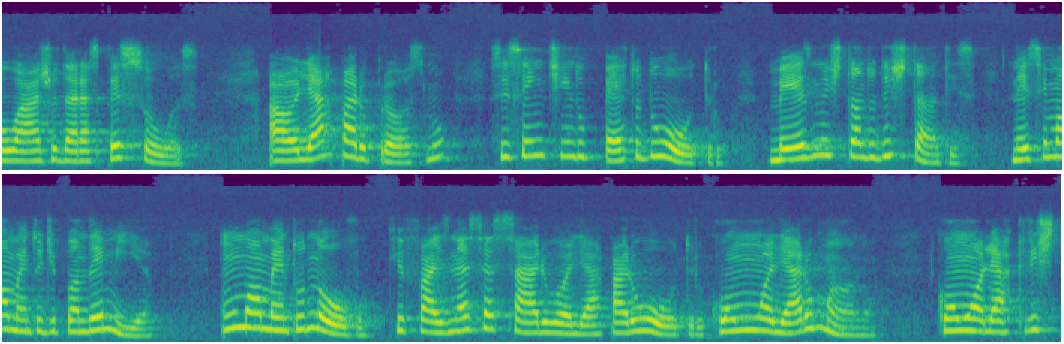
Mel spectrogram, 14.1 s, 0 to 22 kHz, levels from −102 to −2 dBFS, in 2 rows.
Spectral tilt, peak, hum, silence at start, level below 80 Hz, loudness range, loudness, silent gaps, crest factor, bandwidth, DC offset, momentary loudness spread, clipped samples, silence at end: -3.5 dB/octave; 0 dBFS; none; 0 s; -64 dBFS; 2 LU; -15 LUFS; none; 14 dB; 16 kHz; under 0.1%; 11 LU; under 0.1%; 0 s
